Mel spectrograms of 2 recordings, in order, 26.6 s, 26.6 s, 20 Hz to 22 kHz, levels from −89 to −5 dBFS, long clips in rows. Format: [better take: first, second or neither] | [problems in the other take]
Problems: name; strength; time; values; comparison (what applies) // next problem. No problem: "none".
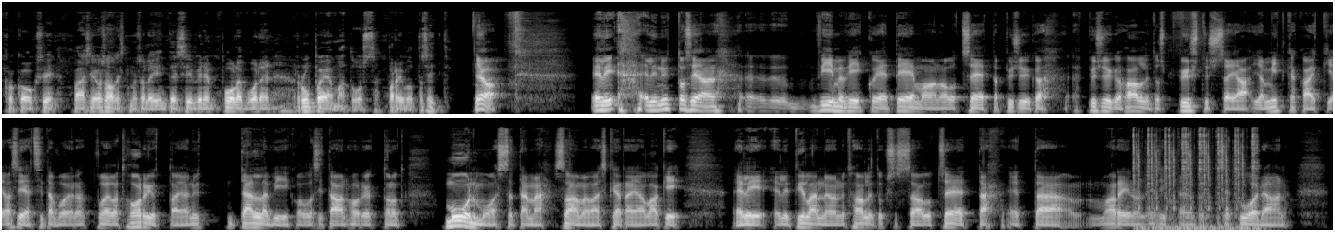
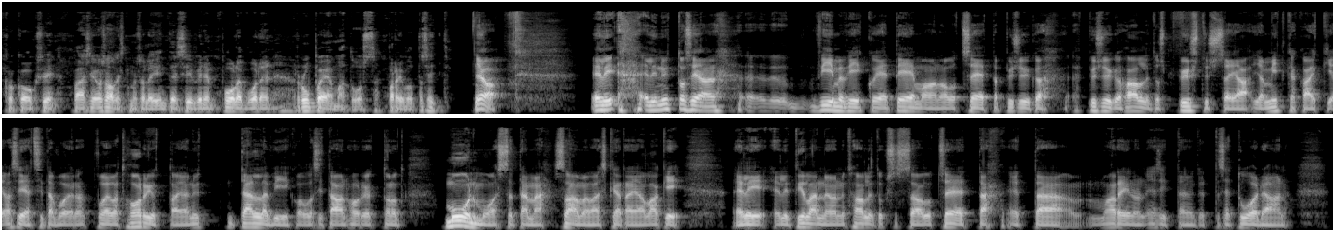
second | keyboard typing; noticeable; from 25 to 26 s; peak 6 dB below the speech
